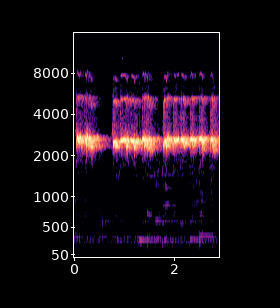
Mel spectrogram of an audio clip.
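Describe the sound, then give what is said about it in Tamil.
Three long, shrill whistle blasts sound back to back, comically from a man who has swallowed a whistle. Each high tone holds with a slight warble and a brief break between blasts, and no other sound is heard. “ஏற்கனவே ஒரு விசில முழுங்கிட்டு தவிச்சுட்டு இருக்காரு. விசில வெளியே எடுக்க வர வழி சொல்லுங்க சார். ரொம்ப சிம்பிள்மா, துப்புடா. அதுக்கு விசிலியே சவுண்ட் கொடுக்குறான்.”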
